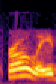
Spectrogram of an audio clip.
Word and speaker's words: Crowley: If she really is the daughter of Aleister Crowley, then, or Crowley, as Americans like to pronounce it, that would make her demon spawn.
